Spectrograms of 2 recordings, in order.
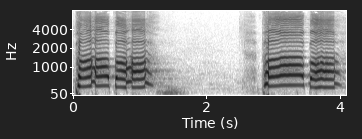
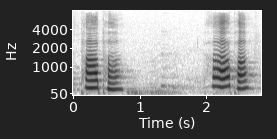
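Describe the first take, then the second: First: It is called out loudly. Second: It is called fairly quietly.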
